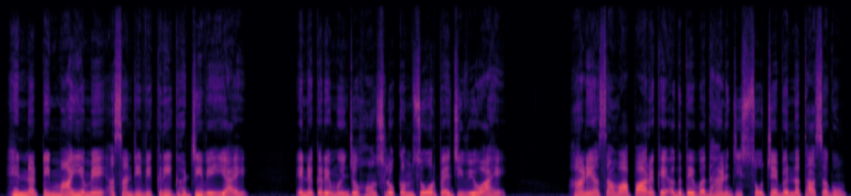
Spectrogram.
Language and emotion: Sindhi, sad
